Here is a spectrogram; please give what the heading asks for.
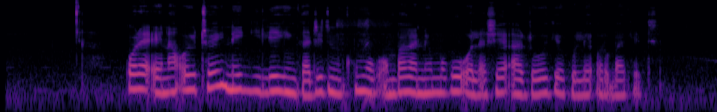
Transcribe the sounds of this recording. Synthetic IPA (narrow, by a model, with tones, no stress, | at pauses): ɔ˦ɾɛʔɛ˨na˦ʔɔ˦itʰɔ˦jneɡi˨lie˦kiŋka˨di˦di˨nkʰumɔ˨kɔ̰mba˦kanɛmo˦ku˦ʔɔ˨la̰˨ʃɛʔa˨dokiɔ˨ku˨lɛ˦ʔɔ˨ɾbakɛ̰t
